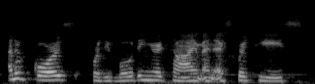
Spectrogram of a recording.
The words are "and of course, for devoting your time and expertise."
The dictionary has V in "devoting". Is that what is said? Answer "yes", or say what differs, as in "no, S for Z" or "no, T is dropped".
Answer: no, B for V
